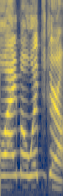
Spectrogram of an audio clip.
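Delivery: put-on very high, simple girl voice. Admitting they can't do the impression as well as someone else, imitating a woods girl. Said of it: "I can't do the impression like Chad can".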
